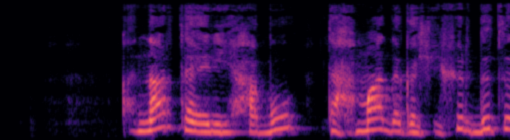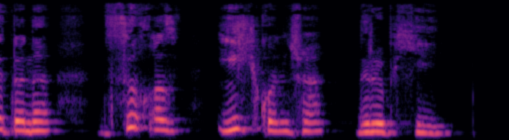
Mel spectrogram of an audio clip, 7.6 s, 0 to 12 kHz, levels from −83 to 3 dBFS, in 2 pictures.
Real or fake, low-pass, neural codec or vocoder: fake; 10.8 kHz; vocoder, 44.1 kHz, 128 mel bands every 256 samples, BigVGAN v2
